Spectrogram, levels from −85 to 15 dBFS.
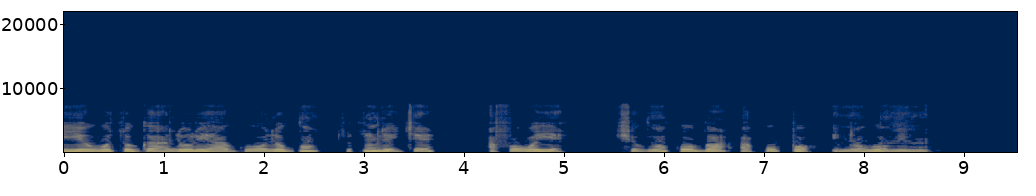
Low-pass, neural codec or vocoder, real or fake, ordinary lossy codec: none; none; real; none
